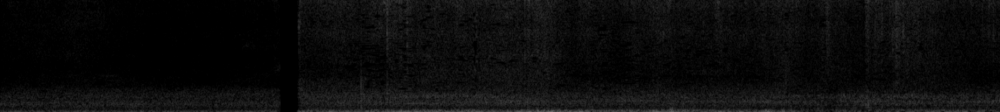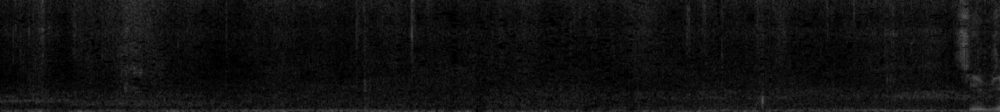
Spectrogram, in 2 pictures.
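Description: Gusty wind rumbling on the microphone outdoors, low and uneven; it cuts out for an instant about a second and a half in and comes back louder.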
